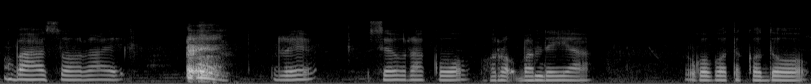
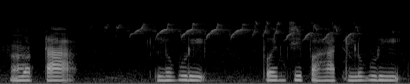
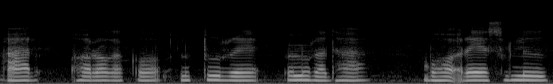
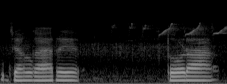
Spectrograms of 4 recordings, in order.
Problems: continuous background conversations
